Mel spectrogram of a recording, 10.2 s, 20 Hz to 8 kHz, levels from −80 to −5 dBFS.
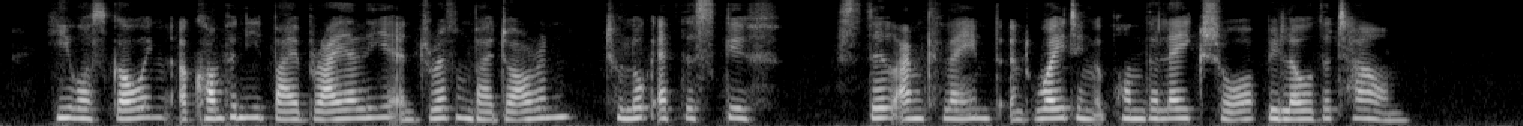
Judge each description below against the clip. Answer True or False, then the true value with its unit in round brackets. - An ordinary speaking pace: True (155 wpm)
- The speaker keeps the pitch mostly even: True (2.1 semitones)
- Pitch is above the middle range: True (215 Hz)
